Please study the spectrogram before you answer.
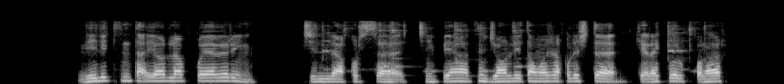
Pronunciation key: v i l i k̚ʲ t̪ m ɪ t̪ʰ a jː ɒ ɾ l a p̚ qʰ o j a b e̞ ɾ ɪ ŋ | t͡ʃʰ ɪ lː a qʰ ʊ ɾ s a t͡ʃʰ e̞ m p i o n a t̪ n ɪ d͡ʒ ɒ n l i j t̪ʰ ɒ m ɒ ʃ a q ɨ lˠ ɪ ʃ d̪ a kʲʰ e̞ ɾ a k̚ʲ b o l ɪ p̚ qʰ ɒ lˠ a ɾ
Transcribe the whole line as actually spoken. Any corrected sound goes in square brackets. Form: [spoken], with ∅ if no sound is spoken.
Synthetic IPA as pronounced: v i l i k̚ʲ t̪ [n] ɪ t̪ʰ a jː ɒ ɾ l a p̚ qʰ o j a [v] e̞ ɾ ɪ ŋ | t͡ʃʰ ɪ lː a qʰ ʊ ɾ s a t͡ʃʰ e̞ m p i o n a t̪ n ɪ d͡ʒ ɒ n l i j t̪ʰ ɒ m ɒ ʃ a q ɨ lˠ ɪ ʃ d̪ a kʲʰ e̞ ɾ a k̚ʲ b o l ɪ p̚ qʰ ɒ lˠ a ɾ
